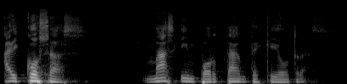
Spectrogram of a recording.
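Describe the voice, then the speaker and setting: A male pastor preaching a sermon, telling stories with emphatic, animated delivery. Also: medium pitch, takes it slowly.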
